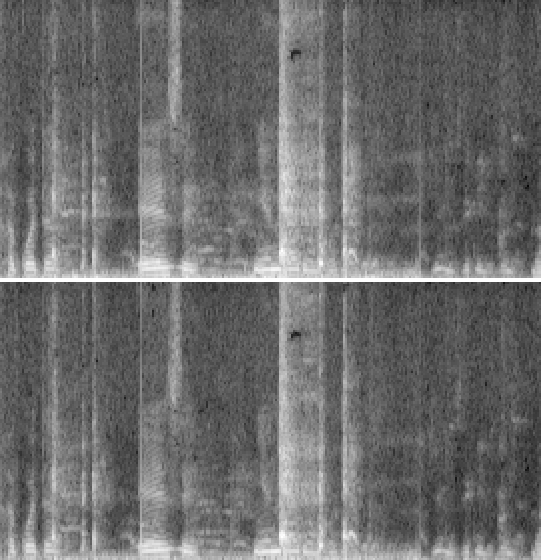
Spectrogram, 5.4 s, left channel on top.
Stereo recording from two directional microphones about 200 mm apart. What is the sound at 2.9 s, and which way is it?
Speech, 30° right (ahead or behind).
